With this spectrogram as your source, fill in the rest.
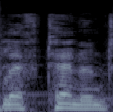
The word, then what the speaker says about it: lieutenant: Lieutenant, as the TTS said, but in the UK it is pronounced lieutenant.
